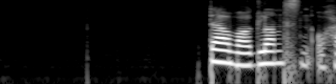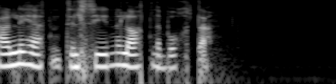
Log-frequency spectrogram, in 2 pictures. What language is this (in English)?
Norwegian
